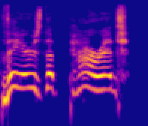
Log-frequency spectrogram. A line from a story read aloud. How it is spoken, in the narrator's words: cried Scrooge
